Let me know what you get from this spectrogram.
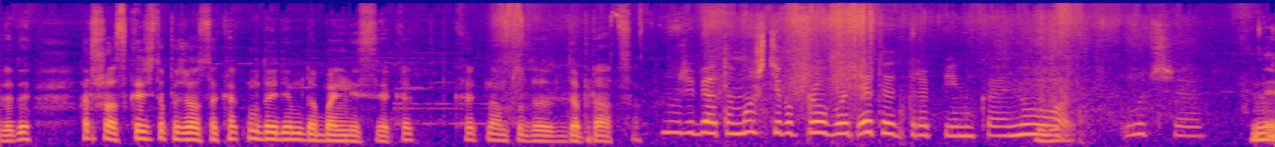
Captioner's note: conversations in Russian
